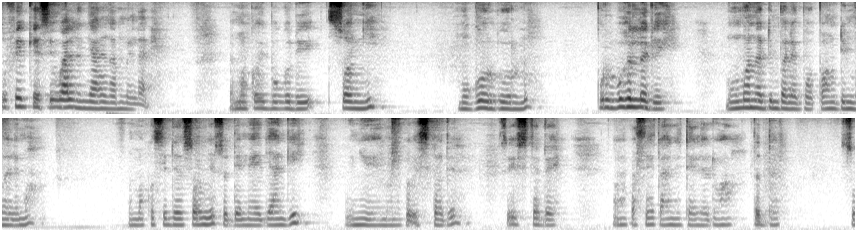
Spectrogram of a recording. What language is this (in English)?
Gambian Wolof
